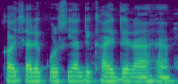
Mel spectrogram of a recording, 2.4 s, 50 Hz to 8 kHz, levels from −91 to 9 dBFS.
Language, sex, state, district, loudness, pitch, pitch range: Hindi, male, Bihar, Patna, -18 LUFS, 120 Hz, 115-125 Hz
